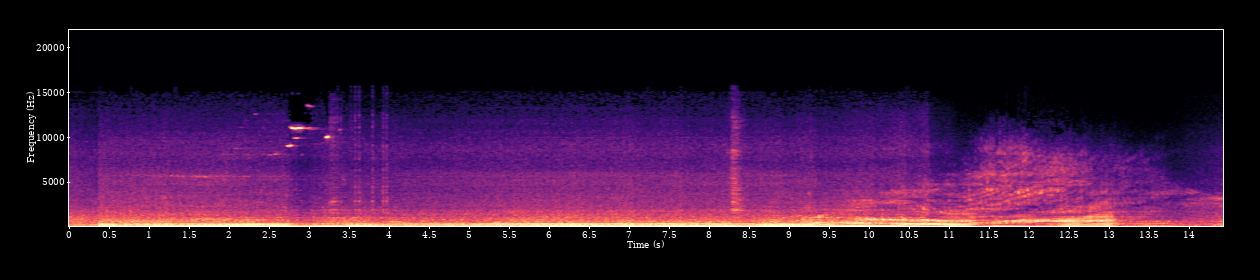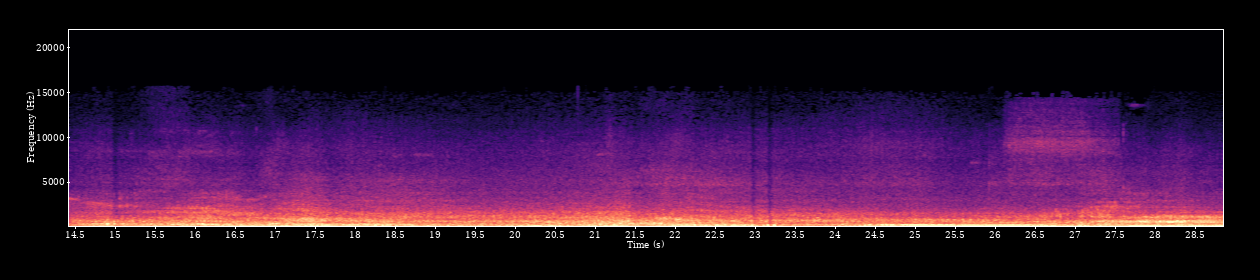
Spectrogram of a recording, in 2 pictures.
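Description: Sports car engines in slow city traffic. A steady low engine drone runs for the first several seconds, a car passes with a gliding change in pitch about ten seconds in, and an engine revs up near the end.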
